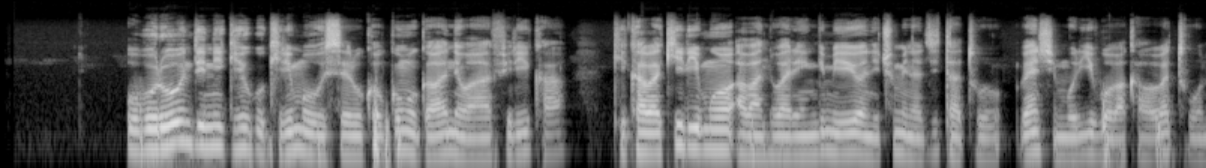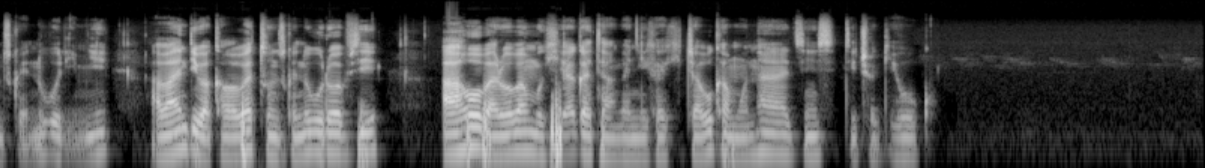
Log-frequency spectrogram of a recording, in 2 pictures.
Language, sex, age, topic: Rundi, male, 18-24, agriculture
